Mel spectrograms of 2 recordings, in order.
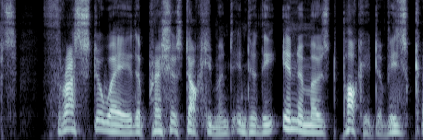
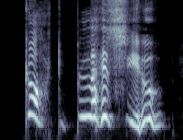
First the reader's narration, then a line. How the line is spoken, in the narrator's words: he cried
